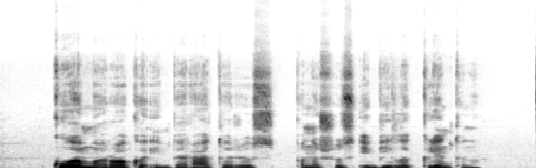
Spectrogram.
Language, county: Lithuanian, Utena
